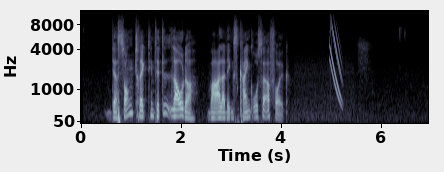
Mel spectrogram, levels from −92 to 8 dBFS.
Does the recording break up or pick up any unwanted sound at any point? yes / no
yes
